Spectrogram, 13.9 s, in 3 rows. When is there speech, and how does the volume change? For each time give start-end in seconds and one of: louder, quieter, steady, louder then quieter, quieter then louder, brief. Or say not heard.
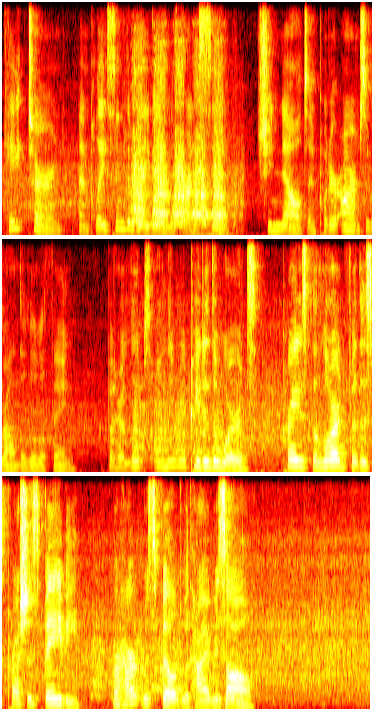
0.0-12.4 louder.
